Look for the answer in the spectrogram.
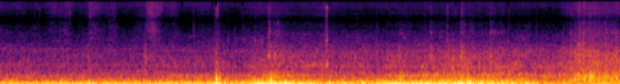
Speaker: Hear that clunking and clicking? That's it. Do it one more time. You accelerate while you're turning. That clicking.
